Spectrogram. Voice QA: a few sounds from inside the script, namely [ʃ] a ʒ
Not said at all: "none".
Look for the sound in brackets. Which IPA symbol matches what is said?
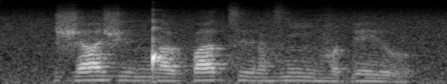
ʒ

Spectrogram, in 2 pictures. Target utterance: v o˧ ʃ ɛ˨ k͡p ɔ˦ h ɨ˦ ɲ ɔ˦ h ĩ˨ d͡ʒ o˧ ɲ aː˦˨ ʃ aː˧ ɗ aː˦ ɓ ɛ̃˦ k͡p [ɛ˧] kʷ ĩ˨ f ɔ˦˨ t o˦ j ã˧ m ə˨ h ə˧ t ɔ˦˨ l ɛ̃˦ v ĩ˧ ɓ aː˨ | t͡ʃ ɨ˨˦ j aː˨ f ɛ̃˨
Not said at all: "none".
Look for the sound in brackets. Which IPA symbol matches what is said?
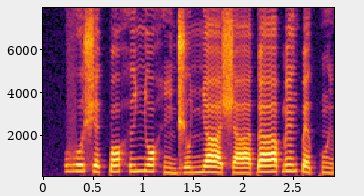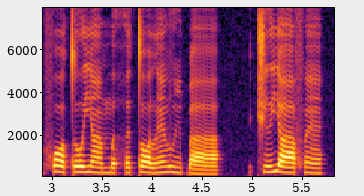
ɛ˨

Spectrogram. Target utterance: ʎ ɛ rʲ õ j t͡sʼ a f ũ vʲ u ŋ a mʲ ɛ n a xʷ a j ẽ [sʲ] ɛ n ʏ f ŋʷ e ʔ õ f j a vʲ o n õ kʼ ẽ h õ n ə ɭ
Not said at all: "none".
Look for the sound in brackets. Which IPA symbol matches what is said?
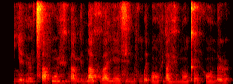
sʲ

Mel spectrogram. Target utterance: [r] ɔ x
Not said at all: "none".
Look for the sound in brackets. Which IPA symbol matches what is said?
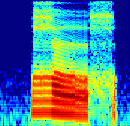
ʁ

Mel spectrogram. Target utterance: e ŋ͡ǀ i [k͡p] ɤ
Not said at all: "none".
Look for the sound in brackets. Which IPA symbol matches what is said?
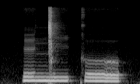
k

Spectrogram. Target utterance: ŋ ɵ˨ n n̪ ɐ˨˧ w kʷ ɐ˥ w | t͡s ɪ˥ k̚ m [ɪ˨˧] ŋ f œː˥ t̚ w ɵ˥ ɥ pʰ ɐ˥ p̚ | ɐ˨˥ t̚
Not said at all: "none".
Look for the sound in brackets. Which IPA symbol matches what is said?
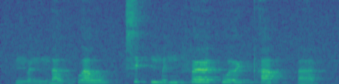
ɪ˥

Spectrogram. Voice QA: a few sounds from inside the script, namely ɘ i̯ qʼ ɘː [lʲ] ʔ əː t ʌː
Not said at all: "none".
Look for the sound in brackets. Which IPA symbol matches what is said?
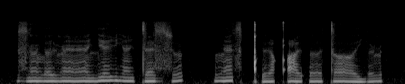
none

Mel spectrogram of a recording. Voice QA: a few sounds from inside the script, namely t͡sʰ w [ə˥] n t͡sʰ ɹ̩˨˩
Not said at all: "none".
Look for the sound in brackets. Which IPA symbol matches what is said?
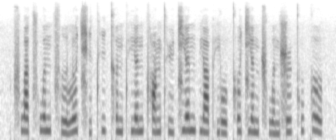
ə˥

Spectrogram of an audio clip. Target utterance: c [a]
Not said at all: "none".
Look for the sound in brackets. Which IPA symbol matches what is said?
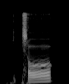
ɑ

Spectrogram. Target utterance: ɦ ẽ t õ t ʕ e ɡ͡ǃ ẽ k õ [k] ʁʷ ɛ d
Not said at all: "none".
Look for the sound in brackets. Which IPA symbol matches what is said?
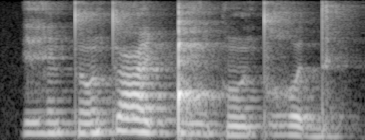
t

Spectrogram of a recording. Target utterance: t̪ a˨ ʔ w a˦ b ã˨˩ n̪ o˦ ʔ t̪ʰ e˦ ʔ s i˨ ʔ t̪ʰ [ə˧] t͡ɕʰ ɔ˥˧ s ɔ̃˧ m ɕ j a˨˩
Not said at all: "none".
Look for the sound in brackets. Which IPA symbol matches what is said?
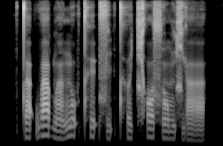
ə˧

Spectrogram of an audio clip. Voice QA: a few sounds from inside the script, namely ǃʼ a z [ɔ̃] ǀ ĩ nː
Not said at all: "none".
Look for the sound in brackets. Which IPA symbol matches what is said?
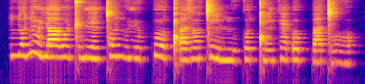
ɔ̃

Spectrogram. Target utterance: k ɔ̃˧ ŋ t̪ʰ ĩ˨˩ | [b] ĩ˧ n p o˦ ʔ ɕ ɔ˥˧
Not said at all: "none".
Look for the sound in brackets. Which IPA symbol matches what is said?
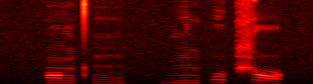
b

